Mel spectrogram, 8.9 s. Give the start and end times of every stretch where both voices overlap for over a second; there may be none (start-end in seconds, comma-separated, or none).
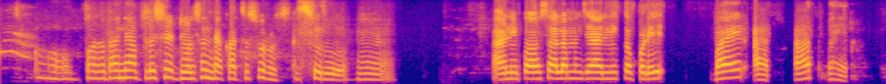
none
